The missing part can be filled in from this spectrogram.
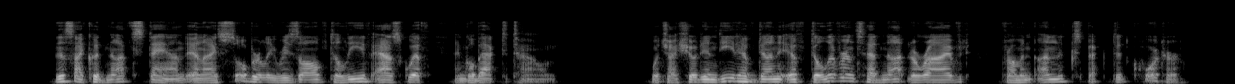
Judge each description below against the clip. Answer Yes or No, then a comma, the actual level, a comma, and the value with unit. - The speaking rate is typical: Yes, average, 155 wpm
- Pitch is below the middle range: Yes, low, 110 Hz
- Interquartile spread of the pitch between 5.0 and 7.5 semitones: No, average, 3.7 semitones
